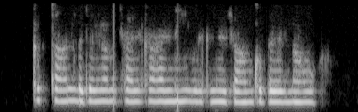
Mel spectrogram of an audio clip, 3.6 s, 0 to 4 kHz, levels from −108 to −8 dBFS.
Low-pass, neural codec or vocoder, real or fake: 3.6 kHz; none; real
